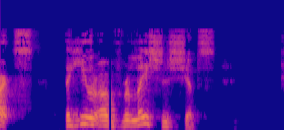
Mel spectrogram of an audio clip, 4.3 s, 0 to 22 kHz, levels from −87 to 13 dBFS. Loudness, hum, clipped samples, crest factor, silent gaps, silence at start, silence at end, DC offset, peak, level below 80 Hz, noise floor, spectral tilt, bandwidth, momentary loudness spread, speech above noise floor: -25 LUFS; none; under 0.1%; 18 dB; none; 0 s; 1.05 s; under 0.1%; -8 dBFS; -68 dBFS; under -90 dBFS; -4 dB/octave; 8.8 kHz; 15 LU; over 66 dB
